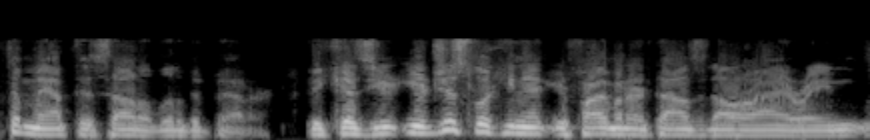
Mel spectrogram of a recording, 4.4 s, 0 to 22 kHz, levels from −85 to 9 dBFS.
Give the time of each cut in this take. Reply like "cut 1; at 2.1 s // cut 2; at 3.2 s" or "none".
cut 1; at 1.5 s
